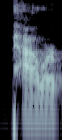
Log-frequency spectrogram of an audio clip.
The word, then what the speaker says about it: PWR: It's pronounced Power, PWR, Performance Wellness Recovery.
